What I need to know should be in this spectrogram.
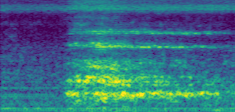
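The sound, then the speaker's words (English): A deep breath in during a guided breathing exercise: a soft, airy inhale begins after about half a second and continues steadily to the end, faint and alone. “So let's take three deep breaths together so we can release any tension and stress that we're currently holding. So breathe in.”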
